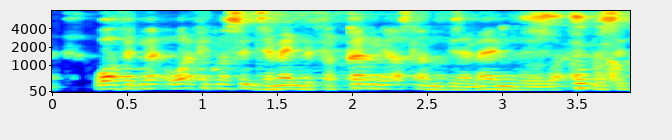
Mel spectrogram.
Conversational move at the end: taking over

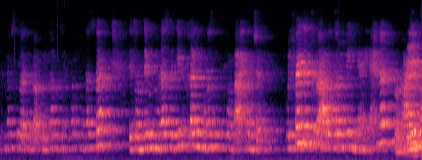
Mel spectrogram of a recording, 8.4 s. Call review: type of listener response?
listening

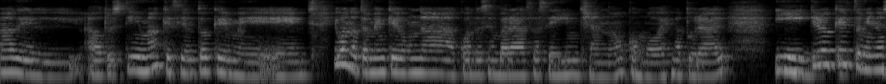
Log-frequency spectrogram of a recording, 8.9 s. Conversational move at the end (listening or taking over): listening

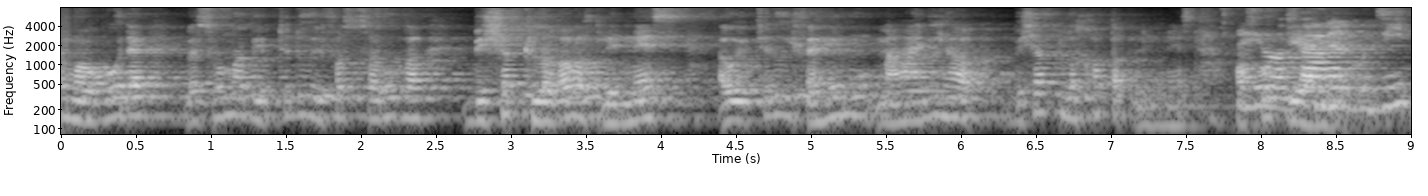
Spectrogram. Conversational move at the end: taking over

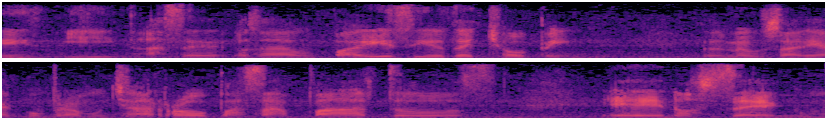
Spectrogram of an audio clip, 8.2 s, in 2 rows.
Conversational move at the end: listening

